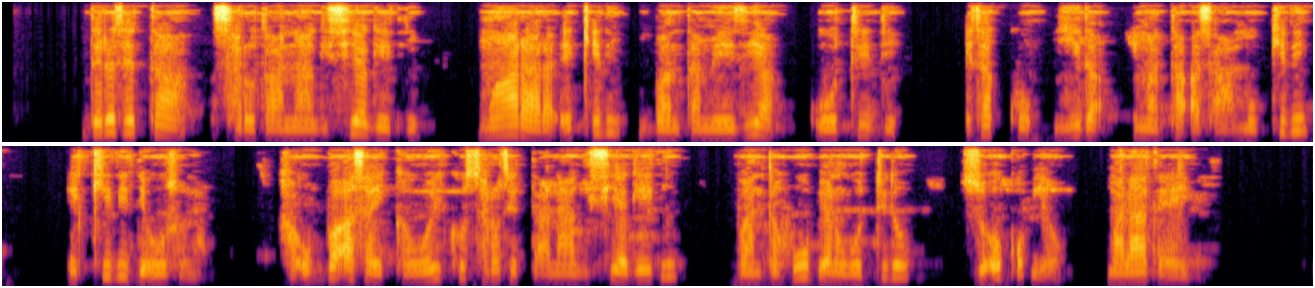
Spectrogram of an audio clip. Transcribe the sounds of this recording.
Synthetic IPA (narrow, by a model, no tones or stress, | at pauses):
d̪ɛɾɛt̪ɛt̪ːaːsɐɾɔt̪aːnaːɡɪsːɪjaɡe̞ːt̪ɪ | maːɾaːɾɐ̰ʔɛkʼːɪd̪ɪbɐnt̪ːɐme̞ːzɪja | ʔo̞ːt̪ːiːd̪ɪ | ɛt̪ɐkːɔjiːd̪ɐ̰ɪmɐt̪ːɐ̰ʔɐsaːmɔkːɪd̪ɪ | ɛkʰːɪd̪ɪd̪ɛʔo̞ːsɔnɐ̰ | hɐ̰ʔʊbːɐɐsɐjkːɐwɔjkːɔsɐɾɔt̪ɛt̪ːaːnaːɡɪsːɪjaɡe̞ːt̪ɪ | bɐnt̪ːɐhuːpʼɪjɐnwɔt̪ːɪd̪ɔ | zɔʔɔkʼːɔpʼɪjɐ̰w | mɐlaːt̪ɐjɐ̰jd̪ɛ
